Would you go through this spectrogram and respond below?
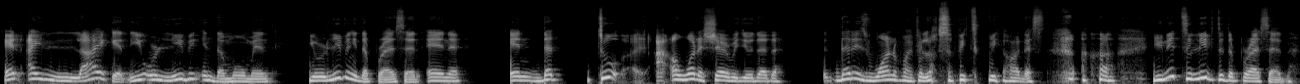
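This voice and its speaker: A man's voice: high-pitched, big pitch swings, normal speed, dark tone. A man from the Philippines with a Filipino accent, whose first language is Filipino, reacting casually on video, rambling and often repeating and restarting words.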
